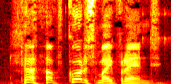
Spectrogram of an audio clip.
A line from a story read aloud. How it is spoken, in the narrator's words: he laughs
